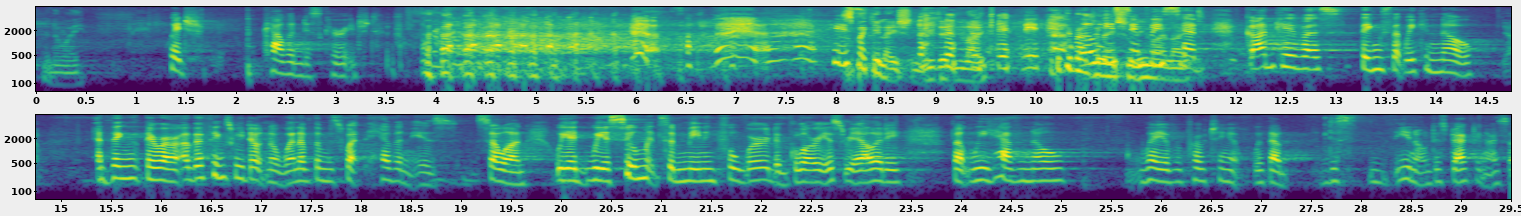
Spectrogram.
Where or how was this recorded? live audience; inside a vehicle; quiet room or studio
live audience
